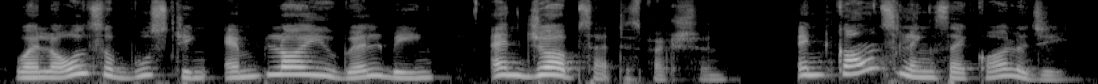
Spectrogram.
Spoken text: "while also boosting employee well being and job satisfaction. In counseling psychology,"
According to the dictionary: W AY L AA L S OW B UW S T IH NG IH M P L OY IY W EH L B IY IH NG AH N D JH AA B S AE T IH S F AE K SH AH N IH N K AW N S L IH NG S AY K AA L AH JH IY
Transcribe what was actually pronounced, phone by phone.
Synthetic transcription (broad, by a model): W AY L AA L S OW B UW S T IH NG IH M P L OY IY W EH L B IY IH NG AH N D JH AA B S AE T IH S F AE K SH AH N IH N K AW N S L IH NG S AY K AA L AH JH IY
